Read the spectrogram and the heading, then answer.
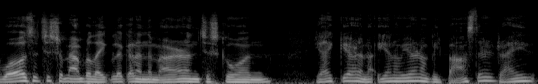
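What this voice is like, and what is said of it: Northern Irish accent. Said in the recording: “as you may gather from the accent, I'm not a Londoner. I grew up in a place called Carrickfergus in Northern Ireland”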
